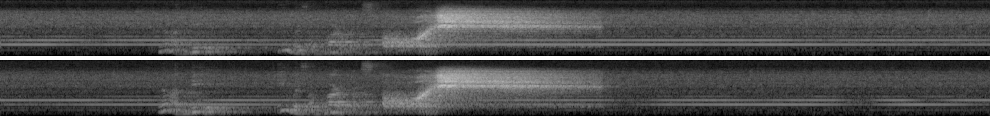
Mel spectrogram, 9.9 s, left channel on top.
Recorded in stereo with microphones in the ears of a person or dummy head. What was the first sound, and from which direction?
A woman speaking, 75° right (ahead or behind).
